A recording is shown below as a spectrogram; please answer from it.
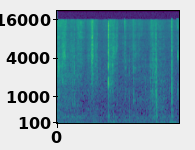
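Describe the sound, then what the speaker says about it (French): Ten playing cards are set down one at a time on a table for a tarot-style spread, producing soft, scattered taps and light paper slaps at a quiet, close distance. "On pose les 10 cartes."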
